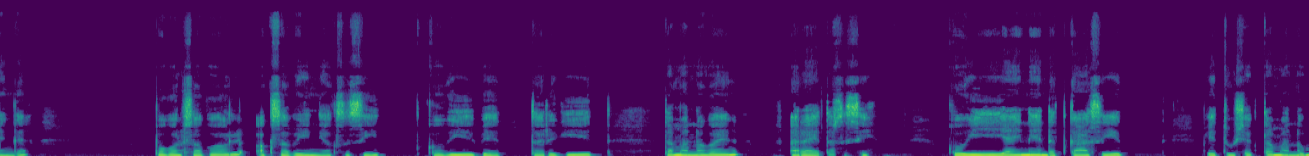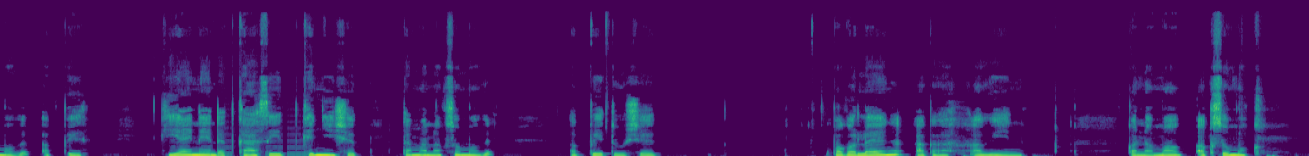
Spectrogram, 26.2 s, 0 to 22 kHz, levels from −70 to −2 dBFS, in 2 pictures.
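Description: At 8.30 to 8.35 s and again at 12.95 to 13.00 s, the speech briefly breaks up. This is damaged data in a compressed stream. Corrupted bytes make the decoder misread frames and lose sync. It then hunts for the next valid frame header.

From 14.80 to 16.20 s, a hard, raspy GSM phone buzz sits under the speech at about 22 dB below it. A nearby 2G phone was sending data in bursts at 217 Hz. The audio circuit rectified those radio pulses into a harmonic-rich buzz.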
